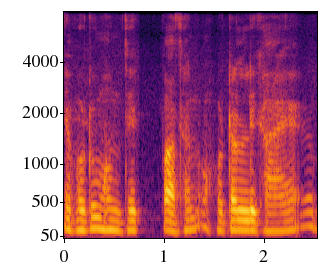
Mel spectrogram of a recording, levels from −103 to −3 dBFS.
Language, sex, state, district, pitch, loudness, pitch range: Chhattisgarhi, male, Chhattisgarh, Rajnandgaon, 130 Hz, -19 LUFS, 125-135 Hz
